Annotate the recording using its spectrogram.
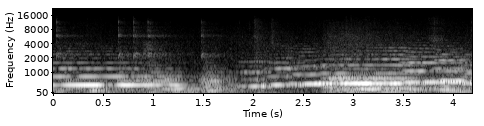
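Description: Symphonic wind band playing a concert pasodoble: sustained chords, which thin out and drop in level a little before halfway, then swell back.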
